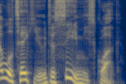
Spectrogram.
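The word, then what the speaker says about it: Mixcoac: you an American wanted to see Mis quak pronounced Mis quack the conductor failed to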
